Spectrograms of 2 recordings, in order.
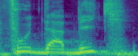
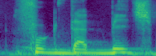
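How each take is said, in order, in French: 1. Ça ressemble à 'foo-dah-beek', sans mots anglais. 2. Ça ressemble aux mots anglais 'fuck that bitch'. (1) "ça devrait se prononcer Foudabik" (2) "c'est comme ça que nous on le prononce à l'européenne"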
